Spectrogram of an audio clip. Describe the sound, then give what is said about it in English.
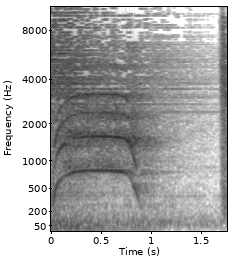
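A single loud, high-pitched scream holds for nearly a second, then drops off sharply, followed by quiet and a brief burst of noise near the end. “Did you just scream like a little girl?”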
